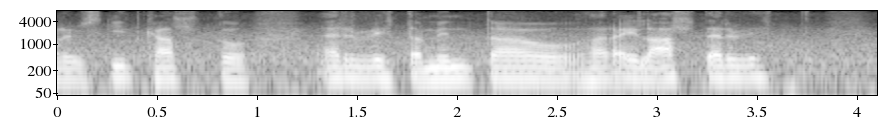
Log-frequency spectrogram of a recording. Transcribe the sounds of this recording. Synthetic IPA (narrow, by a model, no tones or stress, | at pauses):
ɾɪ̥skciːt̪kʰal̥t̪ɔɣ | ɛɾvɪht̪aðmɪnt̪aɔ̰ɣθaðɪɾʔḛːjlaal̥t̪ɛɾvɪht̪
